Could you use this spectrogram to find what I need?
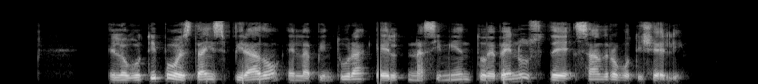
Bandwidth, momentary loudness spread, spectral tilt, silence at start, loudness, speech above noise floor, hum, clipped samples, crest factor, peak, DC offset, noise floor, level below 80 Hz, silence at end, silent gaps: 8.2 kHz; 9 LU; -1.5 dB/octave; 1.1 s; -17 LUFS; 39 dB; none; under 0.1%; 18 dB; 0 dBFS; under 0.1%; -56 dBFS; -54 dBFS; 0.75 s; none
